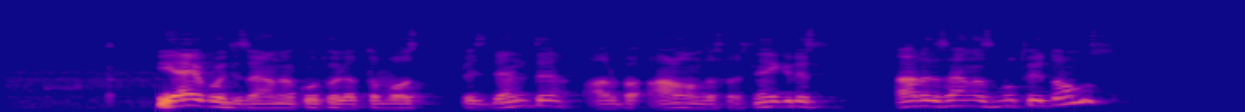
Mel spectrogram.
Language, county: Lithuanian, Vilnius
